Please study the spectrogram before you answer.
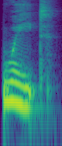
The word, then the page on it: wait: British English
